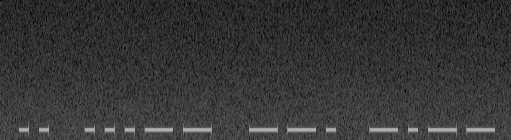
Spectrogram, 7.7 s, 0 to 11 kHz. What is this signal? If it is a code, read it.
Morse code, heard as a keyed tone, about 8 wpm, 840 Hz. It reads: I3GY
